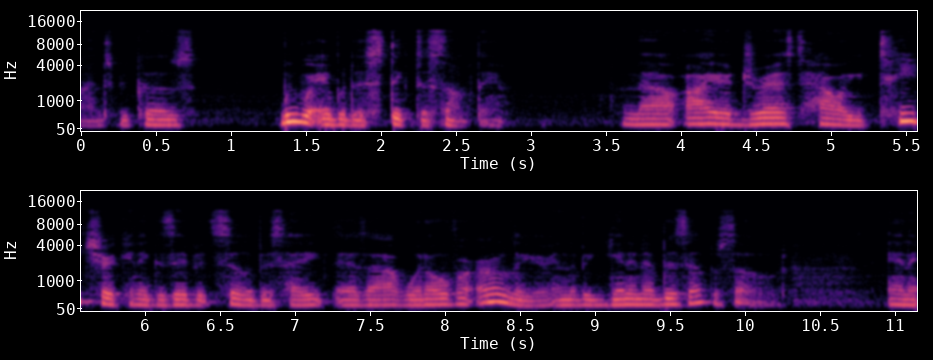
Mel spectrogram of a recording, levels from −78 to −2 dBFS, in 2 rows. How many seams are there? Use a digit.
1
